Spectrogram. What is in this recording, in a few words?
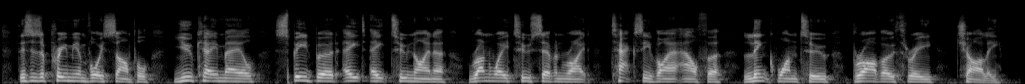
UK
